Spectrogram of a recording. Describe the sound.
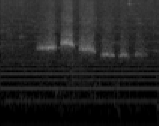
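A few short whistled notes, about five, rise and fall in quick succession at a council when it is announced who will preach about money, moderately quiet over a steady low hum in the background.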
